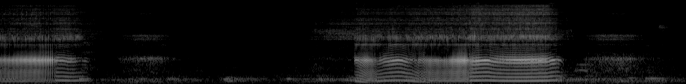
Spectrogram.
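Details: Husband snoring, recorded by his wife: loud, drawn-out voiced snoring with rising and falling pitch between quieter breaths, in a quiet room.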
